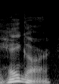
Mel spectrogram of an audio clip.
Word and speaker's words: Hegar: in 101.1 FM and our interview with MJ Hagar is brought to you by Bradley books in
